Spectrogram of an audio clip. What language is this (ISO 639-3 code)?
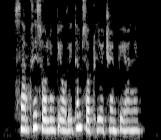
kat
